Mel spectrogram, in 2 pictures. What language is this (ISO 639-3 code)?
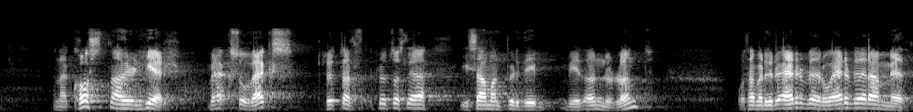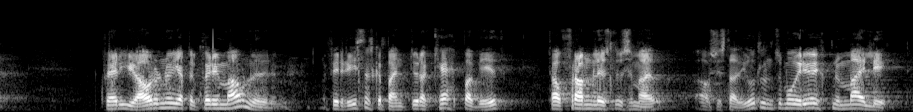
isl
